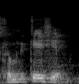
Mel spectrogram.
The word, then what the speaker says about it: communication: The base word communicate has stress on an earlier syllable, but the addition of a suffix ation causes the primary stress to shift the syllable immediately before the suffix, producing communication.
